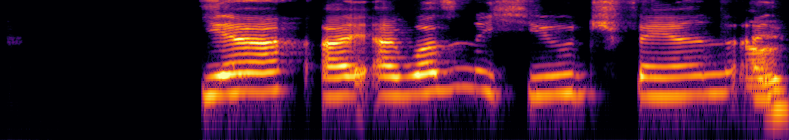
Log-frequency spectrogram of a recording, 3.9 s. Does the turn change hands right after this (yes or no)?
no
